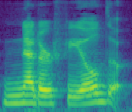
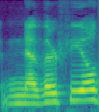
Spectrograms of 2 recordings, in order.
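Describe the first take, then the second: First: The middle consonant is a flap-like d. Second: The middle consonant is a th sound. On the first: The speaker calls it wrong. "a mix of an alveolar flap and a D" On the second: The speaker calls it right. "I did not put a th sound on the word Netherfield"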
